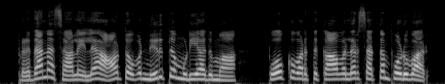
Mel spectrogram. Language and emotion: Tamil, angry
